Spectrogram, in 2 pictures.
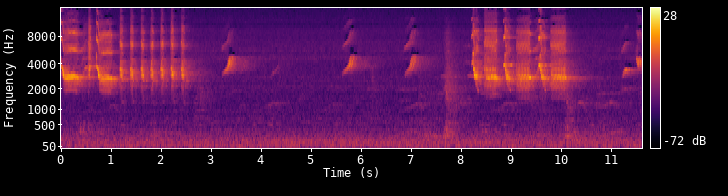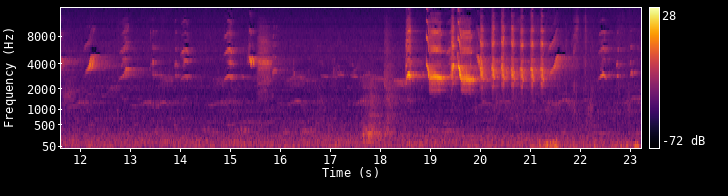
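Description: Birds chirping: short rising chirps, with bursts of quick repeated notes about a second in, around eight seconds in and again around nineteen seconds in.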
